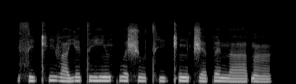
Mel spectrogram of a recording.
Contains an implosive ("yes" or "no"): yes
